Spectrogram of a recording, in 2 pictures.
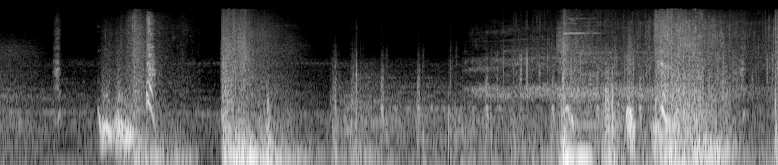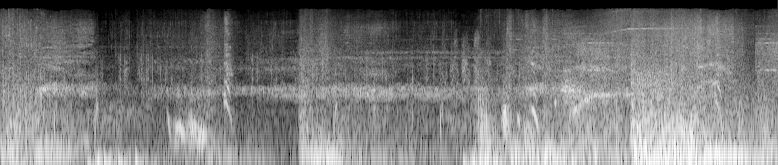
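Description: Heavy blows strike with loud thuds.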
